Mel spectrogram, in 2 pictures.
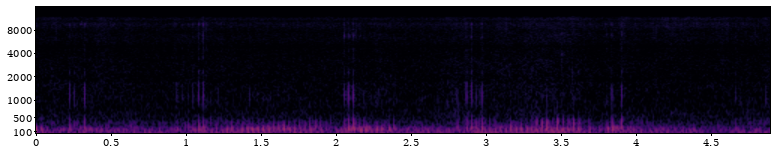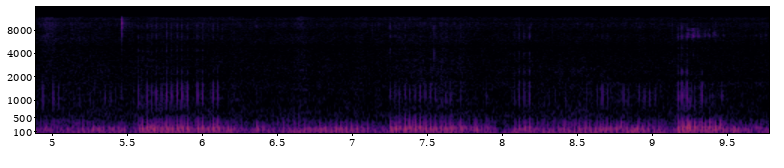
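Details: An old calico cat purring steadily while enjoying head strokes before bed, a low continuous rumble with soft rhythmic stroking and rustling sounds at regular intervals indoors.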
